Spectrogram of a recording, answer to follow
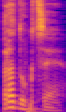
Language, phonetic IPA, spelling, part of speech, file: Russian, [prɐˈdukt͡sɨjə], продукция, noun, Ru-продукция.ogg
- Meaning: production, product(s), commodity, output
